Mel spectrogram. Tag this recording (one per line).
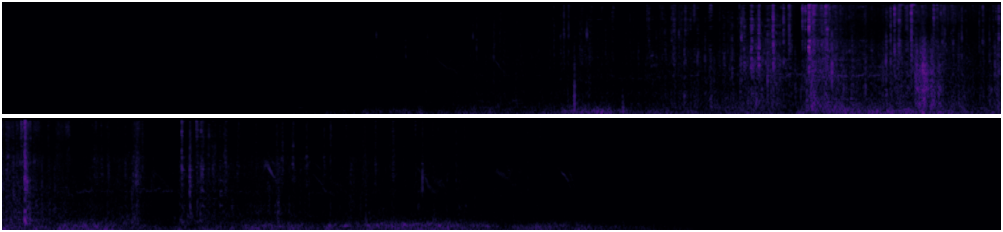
approach
bicycle
bike
chain
click
downhill
freewheel
jump
park
pedaling
ride
rider
street
terrestrial
wheel
whirr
